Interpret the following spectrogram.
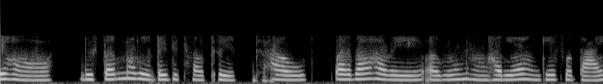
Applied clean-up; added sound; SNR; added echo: neural diffusion model UNIVERSE++.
